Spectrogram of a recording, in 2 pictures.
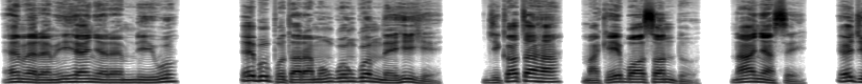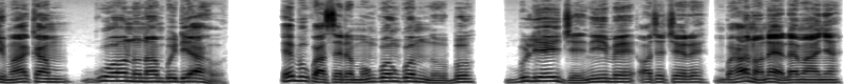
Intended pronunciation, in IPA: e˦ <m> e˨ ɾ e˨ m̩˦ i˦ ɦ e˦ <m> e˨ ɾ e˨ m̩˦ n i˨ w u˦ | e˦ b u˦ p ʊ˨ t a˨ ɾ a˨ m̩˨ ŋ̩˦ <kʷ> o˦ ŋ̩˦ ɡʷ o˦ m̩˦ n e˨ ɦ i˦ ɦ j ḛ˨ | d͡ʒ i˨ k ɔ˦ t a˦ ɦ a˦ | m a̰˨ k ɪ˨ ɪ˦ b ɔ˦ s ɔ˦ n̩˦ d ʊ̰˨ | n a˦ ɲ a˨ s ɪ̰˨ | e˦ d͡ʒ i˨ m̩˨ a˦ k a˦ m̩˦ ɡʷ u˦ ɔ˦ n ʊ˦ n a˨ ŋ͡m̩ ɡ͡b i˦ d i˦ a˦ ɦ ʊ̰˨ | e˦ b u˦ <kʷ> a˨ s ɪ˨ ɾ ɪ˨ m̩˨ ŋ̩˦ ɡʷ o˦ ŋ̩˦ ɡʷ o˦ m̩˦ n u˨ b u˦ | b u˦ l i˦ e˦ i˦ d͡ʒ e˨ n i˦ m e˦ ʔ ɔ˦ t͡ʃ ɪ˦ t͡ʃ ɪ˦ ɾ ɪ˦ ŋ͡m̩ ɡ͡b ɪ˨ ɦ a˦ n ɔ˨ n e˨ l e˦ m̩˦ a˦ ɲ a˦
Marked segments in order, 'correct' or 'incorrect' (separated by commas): correct, incorrect, incorrect, correct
